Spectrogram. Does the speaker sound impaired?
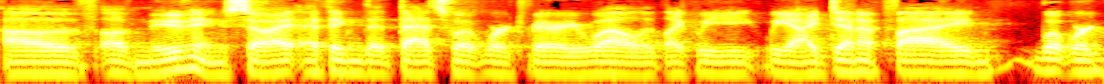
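No.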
